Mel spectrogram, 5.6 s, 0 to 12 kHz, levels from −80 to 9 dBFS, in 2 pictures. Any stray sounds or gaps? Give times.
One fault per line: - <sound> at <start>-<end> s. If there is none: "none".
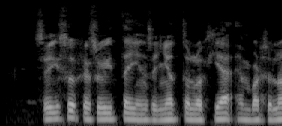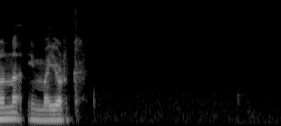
none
